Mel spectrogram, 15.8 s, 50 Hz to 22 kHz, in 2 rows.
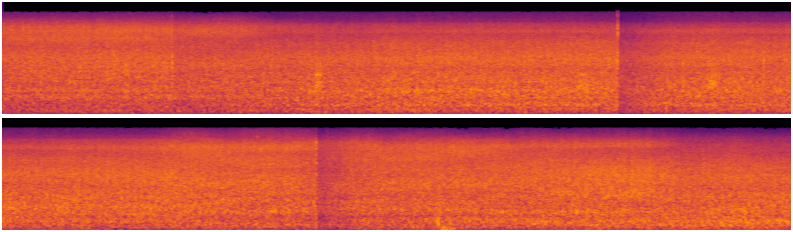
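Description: Ellis Brook Valley's 60-foot waterfall roars as a steady, dense wash of falling water, loud and continuous from start to finish, with no talk heard over it.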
